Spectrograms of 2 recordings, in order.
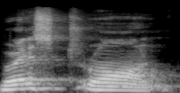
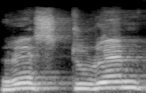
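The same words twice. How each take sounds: First: The last syllable sounds like 'ront'. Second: The last syllable does not sound like 'ront'. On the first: The speaker calls it right. "Correct প্রনাউন্সিয়েশনটা হচ্ছে রেস্টুরেন্ট, রন্ট" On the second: The speaker calls it wrong. "রেস্টুরেন্ট বলি আমরা সাধারণত"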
